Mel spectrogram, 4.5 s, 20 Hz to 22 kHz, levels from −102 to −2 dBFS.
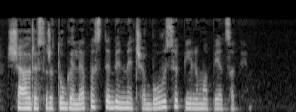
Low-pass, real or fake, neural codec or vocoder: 10.8 kHz; real; none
